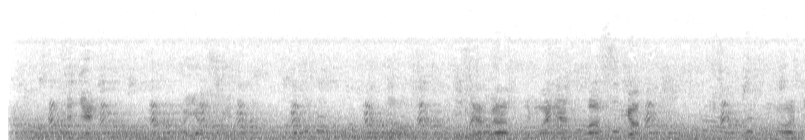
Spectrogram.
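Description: Dog barking and yipping repeatedly in short calls, more closely bunched a little past the middle.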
